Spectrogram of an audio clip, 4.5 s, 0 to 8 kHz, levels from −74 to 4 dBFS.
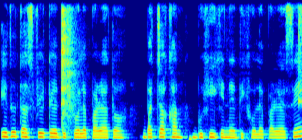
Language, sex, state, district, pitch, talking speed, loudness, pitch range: Nagamese, female, Nagaland, Kohima, 195 Hz, 160 wpm, -20 LUFS, 180-205 Hz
